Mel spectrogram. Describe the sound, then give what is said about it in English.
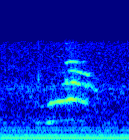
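A single cat meow, a short drawn-out harmonic cry, faint and alone over a steady low background hum. “That was Hooks the Cat, everyone.”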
